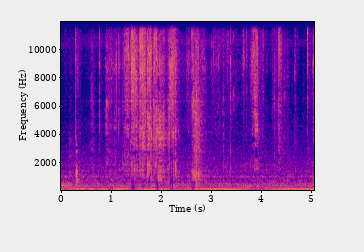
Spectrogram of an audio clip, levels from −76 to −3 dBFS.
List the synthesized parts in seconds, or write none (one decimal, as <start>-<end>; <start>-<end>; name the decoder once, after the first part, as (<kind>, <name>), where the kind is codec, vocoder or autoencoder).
0.0-3.1 (vocoder, Vocos)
